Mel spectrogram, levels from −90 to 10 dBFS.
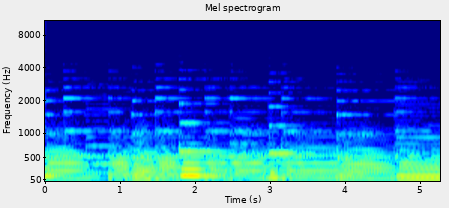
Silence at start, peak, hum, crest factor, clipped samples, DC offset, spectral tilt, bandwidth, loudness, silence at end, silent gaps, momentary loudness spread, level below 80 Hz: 0 s; -18 dBFS; none; 18 dB; under 0.1%; under 0.1%; -12 dB/octave; 3.7 kHz; -36 LUFS; 0 s; none; 11 LU; -44 dBFS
